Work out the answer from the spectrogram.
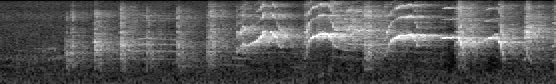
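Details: A young Javan myna with a strong voice opens with sparse clicks, then pours out loud, ringing whistles that slide and waver, cut by harsh rasps.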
